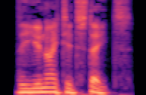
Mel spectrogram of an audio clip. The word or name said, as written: the United States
